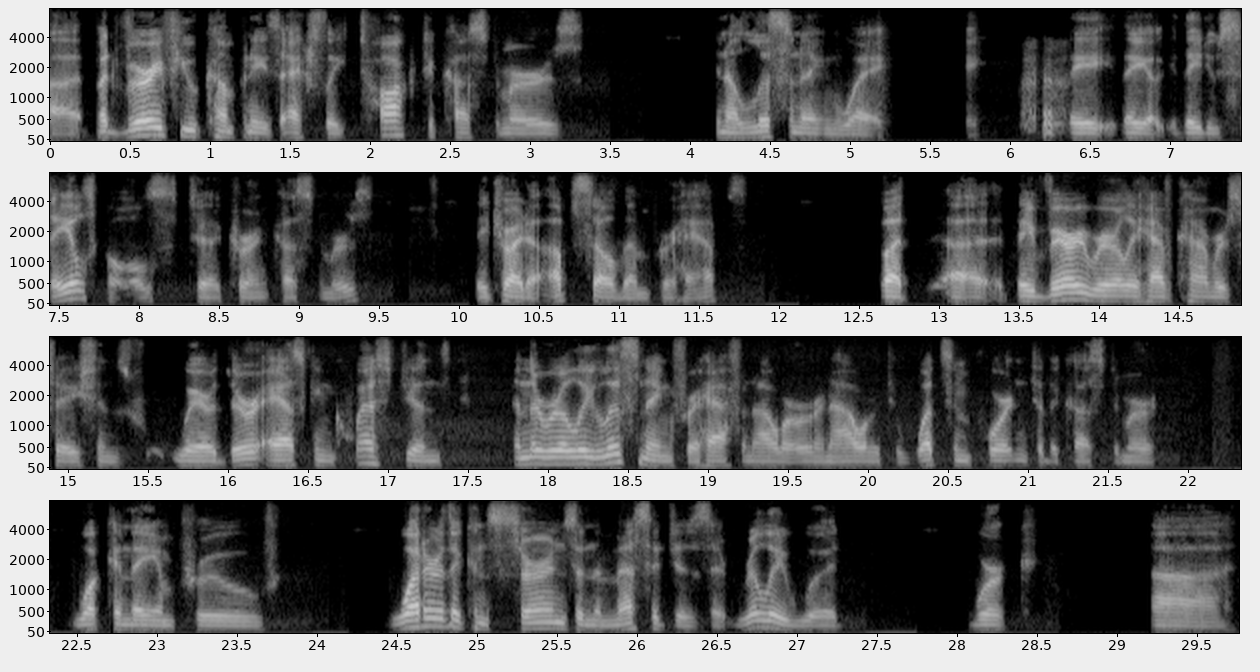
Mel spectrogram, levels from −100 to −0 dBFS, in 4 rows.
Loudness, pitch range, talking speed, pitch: -34 LUFS, 100-120 Hz, 150 wpm, 110 Hz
